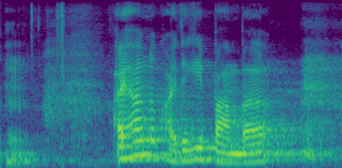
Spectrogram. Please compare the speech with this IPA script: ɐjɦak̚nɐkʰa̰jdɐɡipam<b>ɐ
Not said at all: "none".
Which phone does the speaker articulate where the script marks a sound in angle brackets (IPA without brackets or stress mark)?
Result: b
